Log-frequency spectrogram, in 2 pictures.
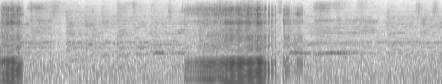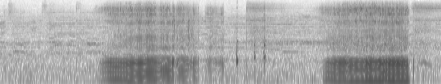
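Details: Three long, loud, rough snores on inhaling, separated by quieter exhales, with background music; snoring.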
